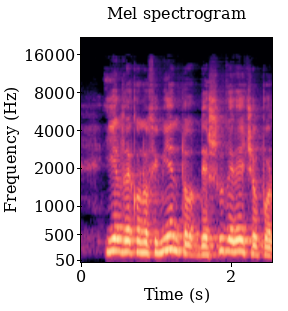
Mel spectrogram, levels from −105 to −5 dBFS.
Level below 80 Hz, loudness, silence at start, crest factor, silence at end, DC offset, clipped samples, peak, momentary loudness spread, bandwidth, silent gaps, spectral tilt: -72 dBFS; -17 LUFS; 0.35 s; 14 dB; 0 s; under 0.1%; under 0.1%; -2 dBFS; 4 LU; 11 kHz; none; -6.5 dB/octave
